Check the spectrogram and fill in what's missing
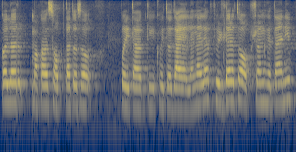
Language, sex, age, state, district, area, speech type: Goan Konkani, female, 18-30, Goa, Murmgao, rural, spontaneous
